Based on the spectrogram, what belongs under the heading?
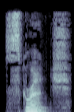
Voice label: "scrunch", pronounce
